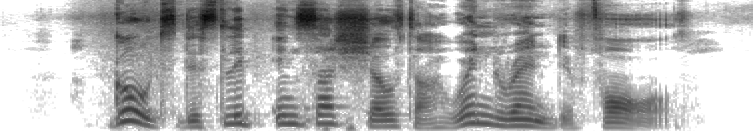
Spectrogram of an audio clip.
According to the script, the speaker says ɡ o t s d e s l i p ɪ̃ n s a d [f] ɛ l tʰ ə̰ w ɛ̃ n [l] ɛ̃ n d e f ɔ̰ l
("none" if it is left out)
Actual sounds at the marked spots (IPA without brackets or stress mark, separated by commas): ʃ, ɹ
